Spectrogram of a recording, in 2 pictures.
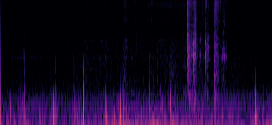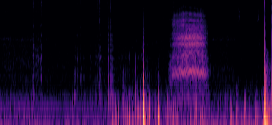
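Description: A Eurasian eagle-owl gives one harsh, rasping, bleat-like screech near the end, among low knocks and thumps of handling noise.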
